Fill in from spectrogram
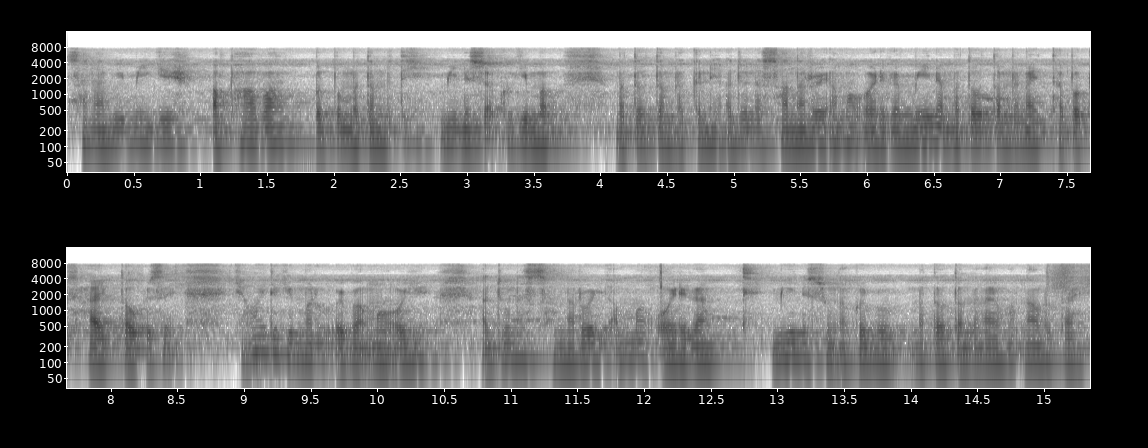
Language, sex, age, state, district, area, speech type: Manipuri, male, 18-30, Manipur, Chandel, rural, spontaneous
